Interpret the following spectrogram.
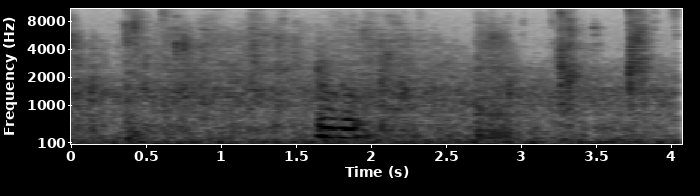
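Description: Near silence: faint mouth clicks and chewing from people eating soft jelly doughnuts, with a short spoken "oh" a little under halfway through.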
